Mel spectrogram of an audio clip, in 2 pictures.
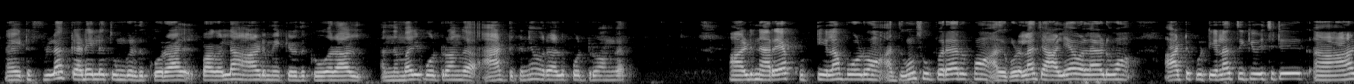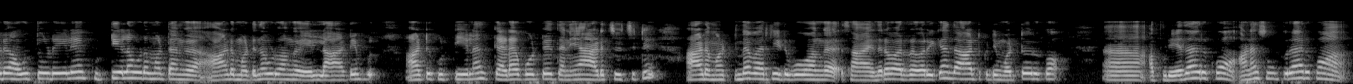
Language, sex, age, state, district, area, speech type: Tamil, female, 18-30, Tamil Nadu, Tirunelveli, rural, spontaneous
